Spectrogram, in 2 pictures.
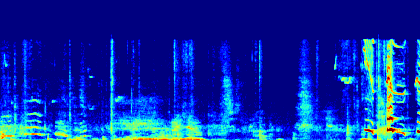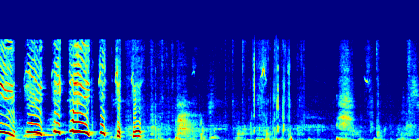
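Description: Young puppies whining: a quick run of about nine high yelps, each sliding down in pitch, for about three seconds in the middle.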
